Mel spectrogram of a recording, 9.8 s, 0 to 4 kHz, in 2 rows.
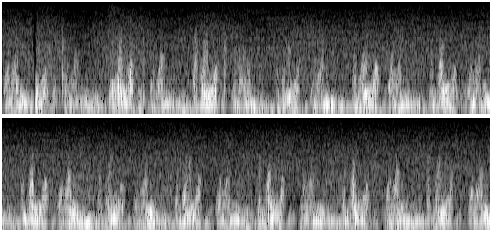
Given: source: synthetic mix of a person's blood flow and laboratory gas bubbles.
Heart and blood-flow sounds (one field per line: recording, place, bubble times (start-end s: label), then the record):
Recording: Doppler ultrasound of blood flow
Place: precordium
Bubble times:
1.04-1.20 s: bubbles
1.39-1.44 s: bubbles
From the record:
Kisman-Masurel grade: 122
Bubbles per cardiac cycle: 1 to 2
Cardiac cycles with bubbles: 10 to 50%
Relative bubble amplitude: moderate (0.250 to 0.450)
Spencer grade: 2 (many but less than half of the cardiac periods contain bubble signals, singularly or in groups)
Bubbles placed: anywhere in the cardiac cycle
